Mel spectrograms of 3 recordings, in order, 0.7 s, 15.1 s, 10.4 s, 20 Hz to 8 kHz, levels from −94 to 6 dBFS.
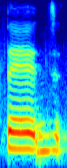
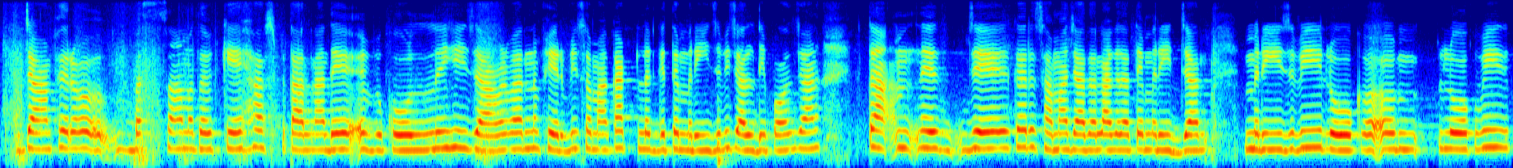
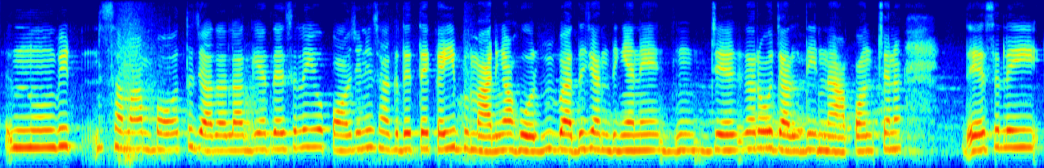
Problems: background sounds at intervals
